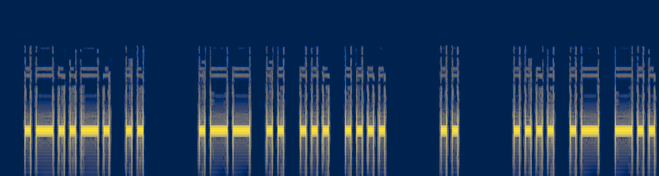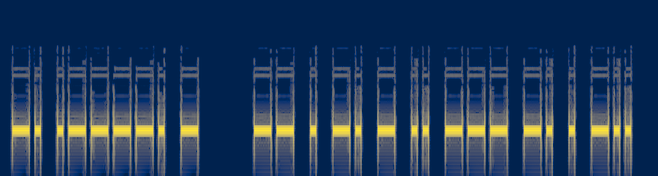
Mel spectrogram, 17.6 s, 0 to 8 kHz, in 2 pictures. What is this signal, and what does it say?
Morse code, heard as a keyed tone, about 16 wpm, 650 Hz. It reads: "I WISH I HADN'T MENTIONED
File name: 03-Chapter-03 16 WPM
